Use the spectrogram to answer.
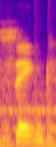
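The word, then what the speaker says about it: Psync: I hate that it's pronounced sync. Why? Silent P doesn't work this way.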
